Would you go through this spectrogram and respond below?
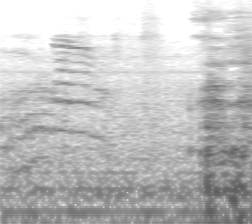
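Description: A pet cat close by gives a short soft meow, faint and brief, with a slightly louder vocal burst at the end.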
